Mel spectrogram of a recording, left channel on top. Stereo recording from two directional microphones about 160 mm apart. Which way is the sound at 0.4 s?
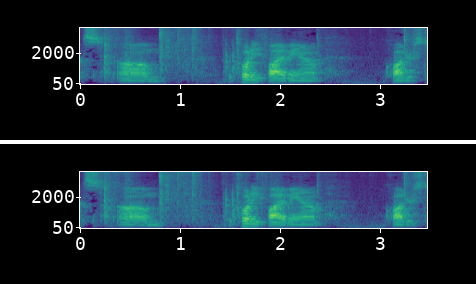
35° left (ahead or behind).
